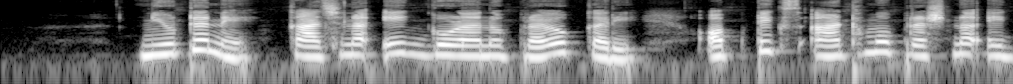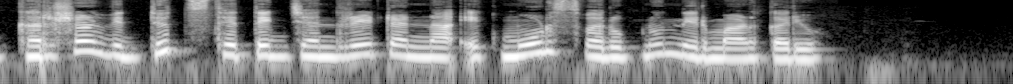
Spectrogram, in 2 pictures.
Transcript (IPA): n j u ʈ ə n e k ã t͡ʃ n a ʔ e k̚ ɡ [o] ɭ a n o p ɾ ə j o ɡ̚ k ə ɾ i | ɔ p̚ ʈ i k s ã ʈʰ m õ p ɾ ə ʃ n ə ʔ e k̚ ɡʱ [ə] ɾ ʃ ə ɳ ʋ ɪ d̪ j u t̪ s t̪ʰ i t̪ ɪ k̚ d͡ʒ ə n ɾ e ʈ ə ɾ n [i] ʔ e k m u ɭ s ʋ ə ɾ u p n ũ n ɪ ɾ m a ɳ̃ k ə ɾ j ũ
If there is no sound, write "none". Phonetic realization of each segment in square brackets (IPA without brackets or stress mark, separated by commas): o, ə, a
